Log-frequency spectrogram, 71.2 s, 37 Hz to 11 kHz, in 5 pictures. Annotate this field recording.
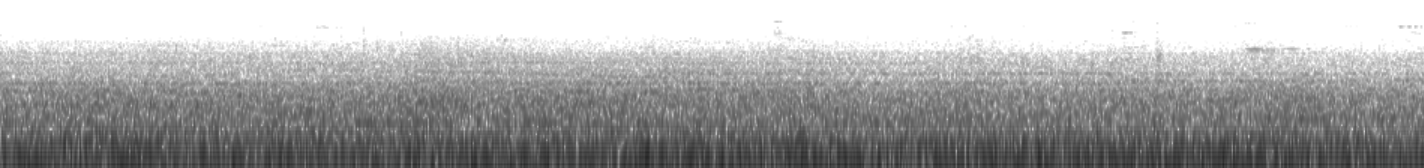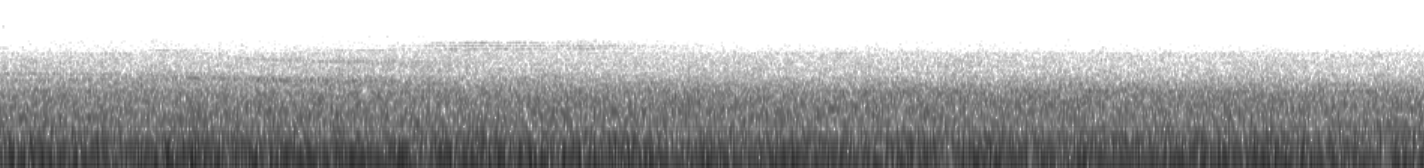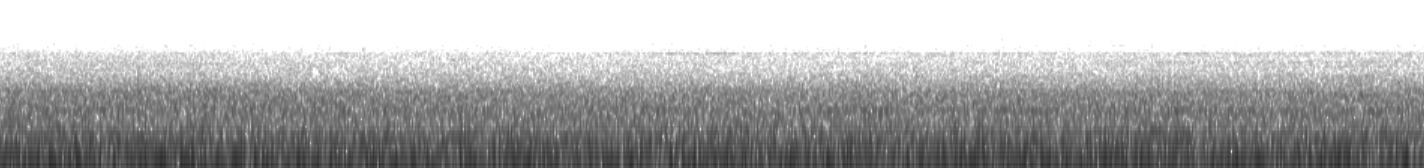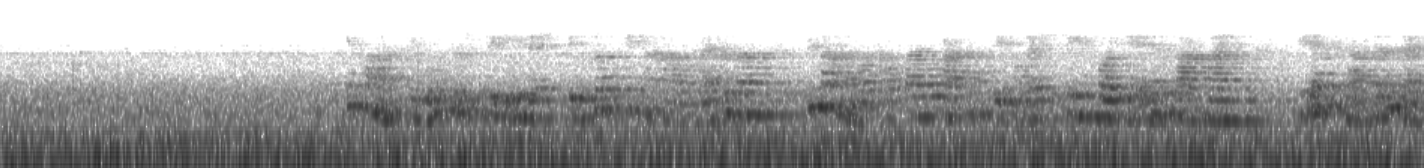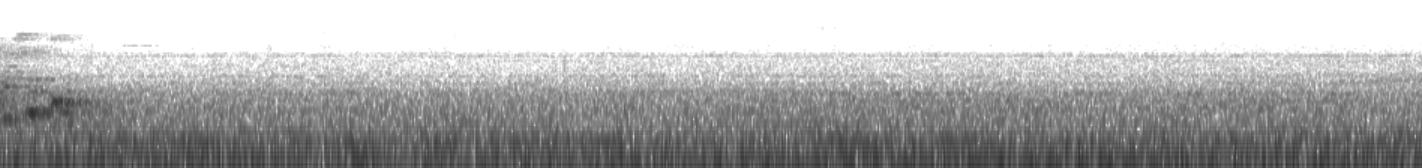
binaural soundwalk through the main station, the city, the country & me: may 12, 2014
